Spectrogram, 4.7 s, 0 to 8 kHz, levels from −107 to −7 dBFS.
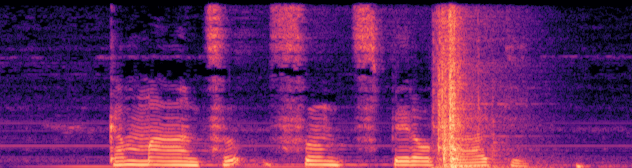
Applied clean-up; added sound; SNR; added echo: none; Telephone; -3 dB; reverberation time 0.7 s.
